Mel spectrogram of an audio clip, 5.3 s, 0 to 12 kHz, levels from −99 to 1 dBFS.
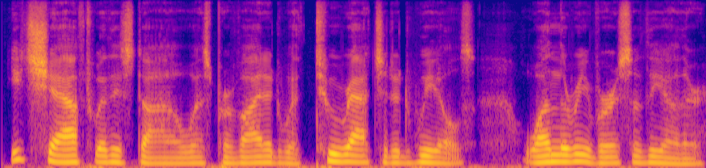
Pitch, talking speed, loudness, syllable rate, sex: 120 Hz, 190 wpm, -16 LUFS, 5.0 syllables/s, male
